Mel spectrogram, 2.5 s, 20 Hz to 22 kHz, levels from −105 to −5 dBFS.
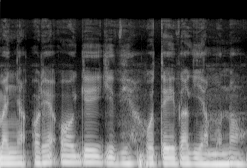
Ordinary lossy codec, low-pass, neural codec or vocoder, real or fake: none; 14.4 kHz; none; real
